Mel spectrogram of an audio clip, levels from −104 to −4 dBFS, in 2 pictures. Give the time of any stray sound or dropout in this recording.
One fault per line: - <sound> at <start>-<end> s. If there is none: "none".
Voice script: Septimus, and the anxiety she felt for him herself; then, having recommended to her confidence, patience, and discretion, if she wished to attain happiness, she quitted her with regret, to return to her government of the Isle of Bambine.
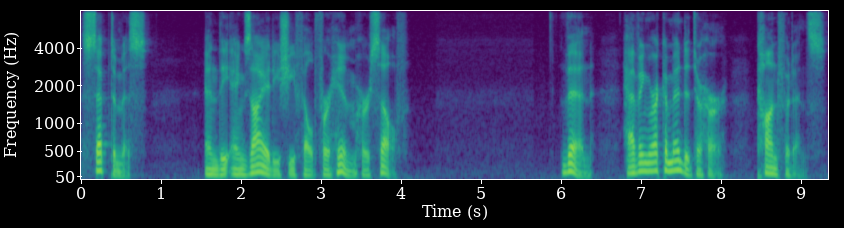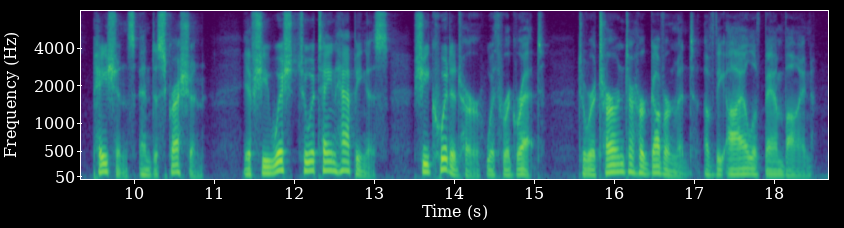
none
